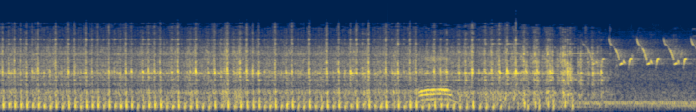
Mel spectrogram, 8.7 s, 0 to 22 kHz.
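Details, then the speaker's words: Predator 212cc single-cylinder go-kart engine after fitting bow springs: a fast, even popping idle, then it cuts out from running out of gas. No clunk or knock; the earlier "funk" is not heard. "you really didn't hear that funk that I was telling you about"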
